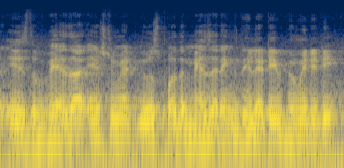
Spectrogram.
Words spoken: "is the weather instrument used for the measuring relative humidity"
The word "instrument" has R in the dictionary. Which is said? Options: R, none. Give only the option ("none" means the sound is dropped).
R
